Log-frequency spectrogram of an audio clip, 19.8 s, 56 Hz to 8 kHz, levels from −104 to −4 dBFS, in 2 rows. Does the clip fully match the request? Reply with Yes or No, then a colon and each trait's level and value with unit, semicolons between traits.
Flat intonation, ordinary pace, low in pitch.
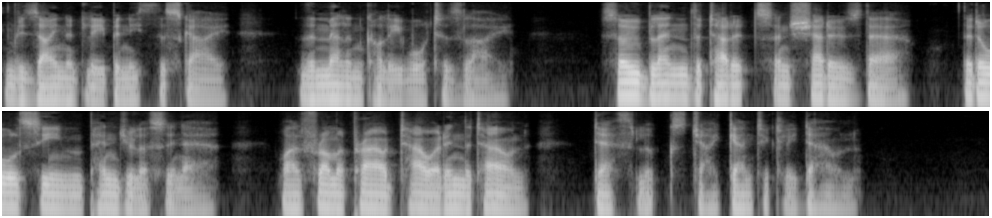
No: narrow, 2.2 semitones; slow, 100 wpm; very low, 75 Hz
